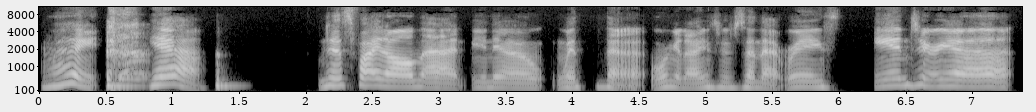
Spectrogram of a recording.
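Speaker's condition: ALS; als onset in hand at 38, thumb-forefinger muscle loss, very little hand strength, very slow progression; still talking and advocating about 9 years after onset

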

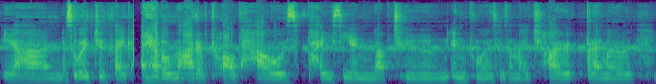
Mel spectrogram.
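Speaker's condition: Hearing impairment; congenital hearing impairment

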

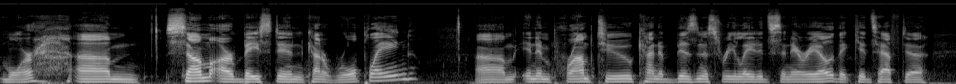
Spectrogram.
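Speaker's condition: No condition

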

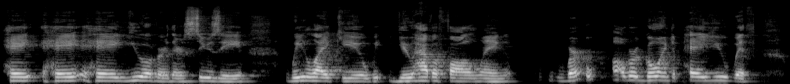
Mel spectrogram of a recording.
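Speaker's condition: Stuttering; developmental stutter since about age 5, persisted into adulthood, varied speech therapies and groups; repeated sounds, repeated words

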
